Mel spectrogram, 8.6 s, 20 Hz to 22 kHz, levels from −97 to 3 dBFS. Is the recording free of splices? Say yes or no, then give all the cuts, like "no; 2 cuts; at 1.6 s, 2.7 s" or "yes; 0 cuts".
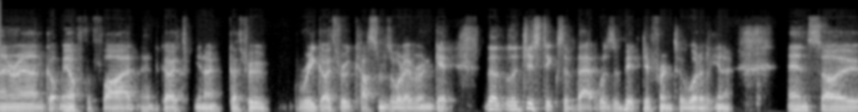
yes; 0 cuts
